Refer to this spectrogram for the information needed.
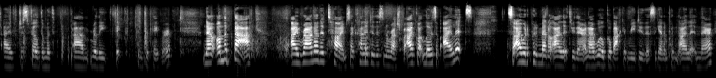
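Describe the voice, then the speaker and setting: A young woman talks through her craft projects with a blocked, stuffy nose from a head cold. Her voice is bright, and she chats casually, full of little laughs and filler ums. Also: medium pitch. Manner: chatty, giggly, lots of ums. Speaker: craft vlogger. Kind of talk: casual show-and-tell chat.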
